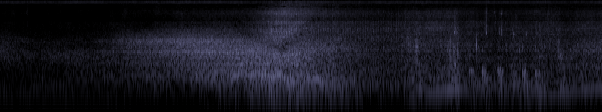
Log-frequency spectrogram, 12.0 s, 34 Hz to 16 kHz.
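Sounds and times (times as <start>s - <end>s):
car passing close by: 1.8s - 12.0s
low engine hum: 1.8s - 12.0s
wheels knocking over rails: 8.9s - 11.5s.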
